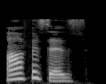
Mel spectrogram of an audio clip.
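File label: "offices", English, British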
